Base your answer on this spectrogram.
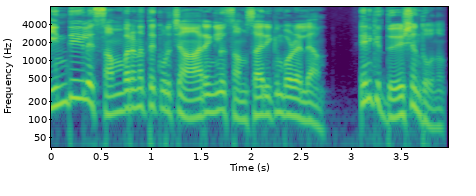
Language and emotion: Malayalam, angry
